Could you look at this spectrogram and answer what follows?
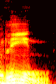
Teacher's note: দেখেন যদি কোন শব্দের বানানে মধ্যন্য থাকে উচ্চারণে হয়ে যাবে দন্তন্য। বানানে মধ্যন্য থাকলেও উচ্চারণে দন্তন্য হবে।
